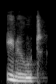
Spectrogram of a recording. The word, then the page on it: Innuit: Indian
